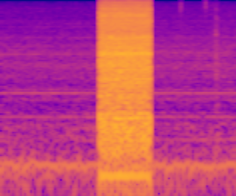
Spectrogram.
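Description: A half-second burst of loud static-like white noise about a second in, switching on and off sharply out of near silence: an edited-in noise effect.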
